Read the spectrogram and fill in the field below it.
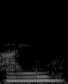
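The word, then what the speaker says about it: Iain: by him, because I remembered like failing to pronounce his name correctly. Ian or Ian Reid.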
